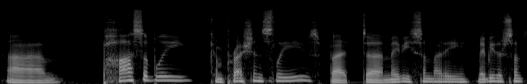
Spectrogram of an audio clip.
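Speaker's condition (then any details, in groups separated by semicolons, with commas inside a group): No condition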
